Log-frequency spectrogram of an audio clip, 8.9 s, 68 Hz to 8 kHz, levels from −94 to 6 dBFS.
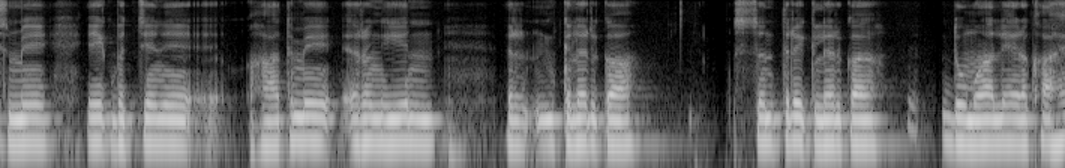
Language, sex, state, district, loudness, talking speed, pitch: Hindi, male, Rajasthan, Churu, -22 LUFS, 110 wpm, 135 Hz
